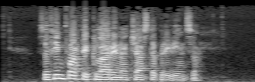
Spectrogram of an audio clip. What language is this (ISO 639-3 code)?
ron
